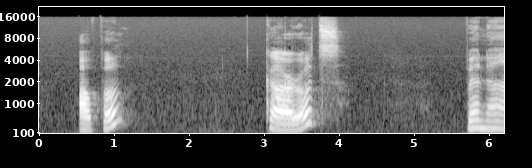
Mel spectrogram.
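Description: A young woman speaks slowly and clearly into a microphone, pausing between words.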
